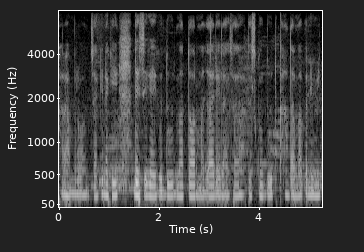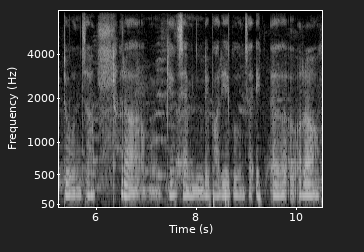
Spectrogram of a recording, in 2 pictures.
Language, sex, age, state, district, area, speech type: Nepali, female, 30-45, West Bengal, Jalpaiguri, rural, spontaneous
